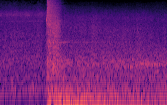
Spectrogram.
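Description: Wind rushes loudly past a falling skydiver.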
